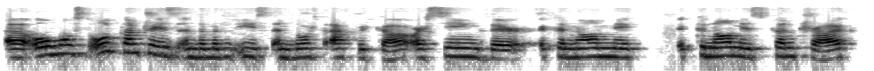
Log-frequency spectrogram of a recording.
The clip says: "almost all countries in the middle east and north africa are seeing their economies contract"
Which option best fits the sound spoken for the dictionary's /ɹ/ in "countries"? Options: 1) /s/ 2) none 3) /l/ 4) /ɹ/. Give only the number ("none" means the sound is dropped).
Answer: 4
